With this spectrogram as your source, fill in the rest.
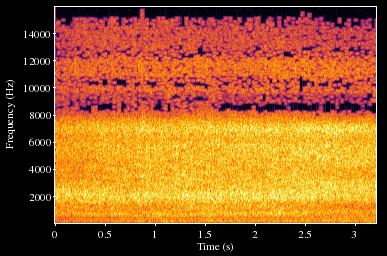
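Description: A waterfall and river pour in a steady, loud, unbroken roar of rushing water, close by and without any voices.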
